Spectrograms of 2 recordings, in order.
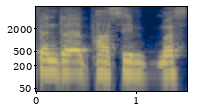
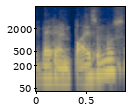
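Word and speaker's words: Vedenpaisumus: The pronunciation would be Veden Paisumus, and it is the direct translation of the Old Testament story of the flood in Finnish.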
